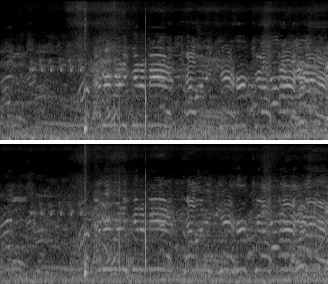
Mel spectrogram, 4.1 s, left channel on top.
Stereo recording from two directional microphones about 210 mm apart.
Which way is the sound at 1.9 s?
55° right (ahead or behind).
